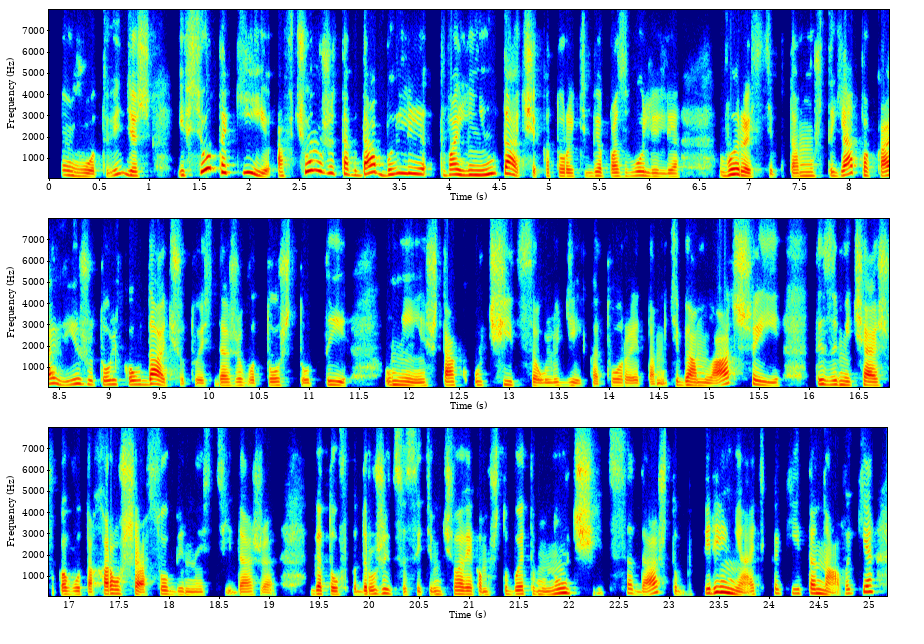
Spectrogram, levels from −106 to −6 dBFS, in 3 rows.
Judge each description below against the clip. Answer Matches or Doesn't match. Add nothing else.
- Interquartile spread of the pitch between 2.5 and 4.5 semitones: Doesn't match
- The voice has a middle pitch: Matches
